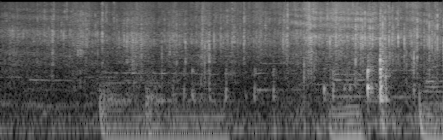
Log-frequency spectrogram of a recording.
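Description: Cooked rice stir-fried in a hot pan with egg for pale Japanese-style fried rice, giving a loud continuous sizzle with scraping and tossing bursts throughout, no voices.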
